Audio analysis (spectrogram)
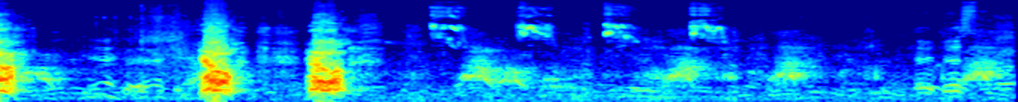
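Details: Bullmastiffs almost fighting over attention: two loud, deep barks about half a second apart, then quieter yelps and a voice exclaiming over low background chatter.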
